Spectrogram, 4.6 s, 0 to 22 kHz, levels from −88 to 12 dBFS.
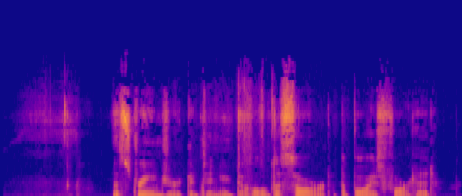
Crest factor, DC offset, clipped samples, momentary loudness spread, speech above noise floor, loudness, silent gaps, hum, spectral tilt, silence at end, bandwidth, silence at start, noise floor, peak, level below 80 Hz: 26 dB; under 0.1%; under 0.1%; 18 LU; 31 dB; -22 LUFS; none; none; -2.5 dB/octave; 0.3 s; 15.5 kHz; 0.6 s; -55 dBFS; 0 dBFS; -60 dBFS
